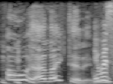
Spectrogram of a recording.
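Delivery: mock very high motherly voice. Imitating a mother praising an interview: imitating mom's really high voice. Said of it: "When her voice goes really high".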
